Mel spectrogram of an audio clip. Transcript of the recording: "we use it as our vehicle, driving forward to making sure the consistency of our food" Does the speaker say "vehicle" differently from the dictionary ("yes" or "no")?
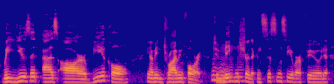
yes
